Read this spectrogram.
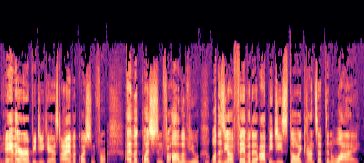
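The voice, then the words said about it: Put-on Italian accent. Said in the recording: “my Italian accent is horrible, by the way”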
